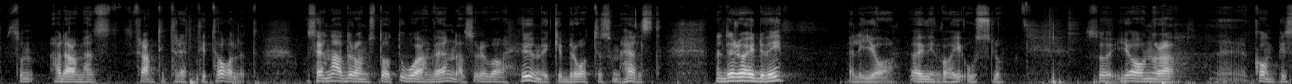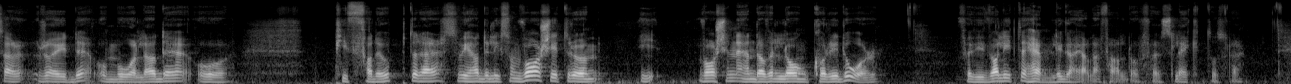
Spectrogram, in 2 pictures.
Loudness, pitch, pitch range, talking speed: -23 LUFS, 125 Hz, 120-145 Hz, 160 wpm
